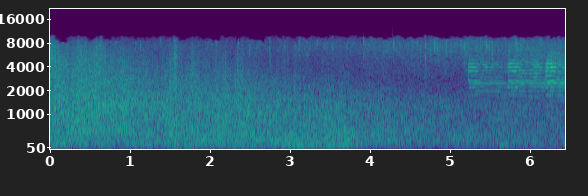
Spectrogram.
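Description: Thunderstorm sound effect: a steady rush of heavy rain with low thunder rumbling. About five seconds in, the record's music comes in over it.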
